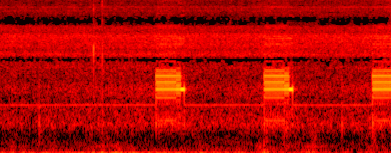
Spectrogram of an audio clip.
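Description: Three short, identical bursts of digital data tones from a NOAA Weather Radio broadcast, played through a Midland weather radio's speaker. They are the SAME end-of-message codes that close an alert statement, each about a third of a second long and spaced a little over a second apart.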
